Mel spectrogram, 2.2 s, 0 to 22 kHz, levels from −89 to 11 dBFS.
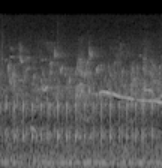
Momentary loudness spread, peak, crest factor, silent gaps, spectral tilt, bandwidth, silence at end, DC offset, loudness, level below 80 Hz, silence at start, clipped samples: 4 LU; -14 dBFS; 16 dB; none; -2 dB/octave; 16 kHz; 0 s; under 0.1%; -28 LUFS; -50 dBFS; 0 s; under 0.1%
